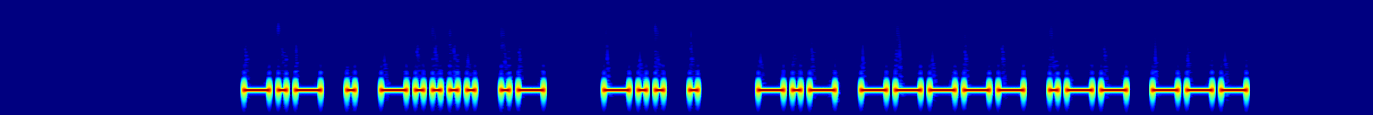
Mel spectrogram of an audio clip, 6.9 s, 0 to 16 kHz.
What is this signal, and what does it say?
Morse code, heard as a keyed tone, about 28 wpm, 700 Hz. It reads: KE6A DE K0WO
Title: USA Callsign DE Callsign - 4 Characters - 28wpm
